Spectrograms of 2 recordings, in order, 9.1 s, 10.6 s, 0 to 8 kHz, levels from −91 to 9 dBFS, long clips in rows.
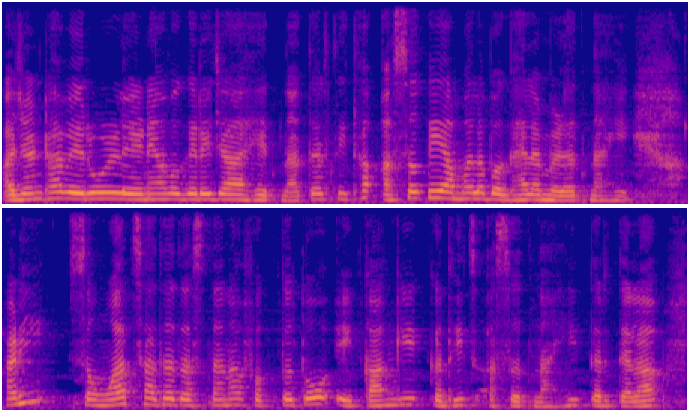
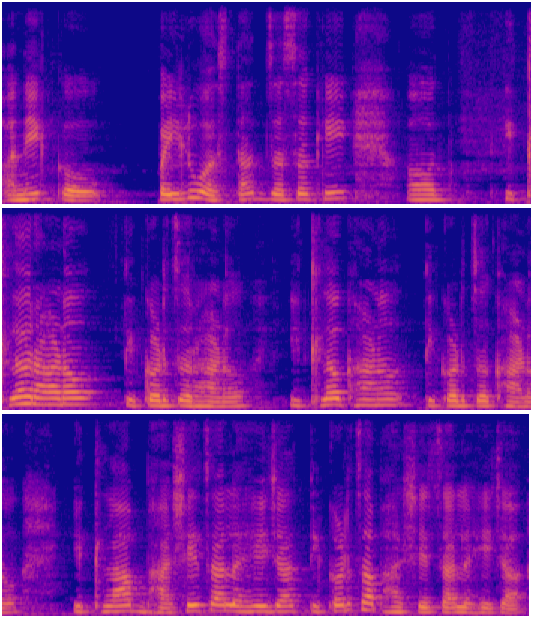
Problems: none marked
